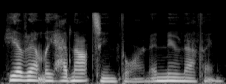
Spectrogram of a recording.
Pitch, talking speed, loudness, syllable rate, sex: 155 Hz, 240 wpm, -18 LUFS, 6.0 syllables/s, female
